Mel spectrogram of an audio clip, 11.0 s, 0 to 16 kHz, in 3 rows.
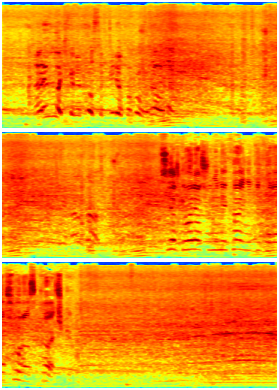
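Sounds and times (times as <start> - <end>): car engine revving: 0.0 - 11.0
tyres working in mud: 0.0 - 11.0.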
